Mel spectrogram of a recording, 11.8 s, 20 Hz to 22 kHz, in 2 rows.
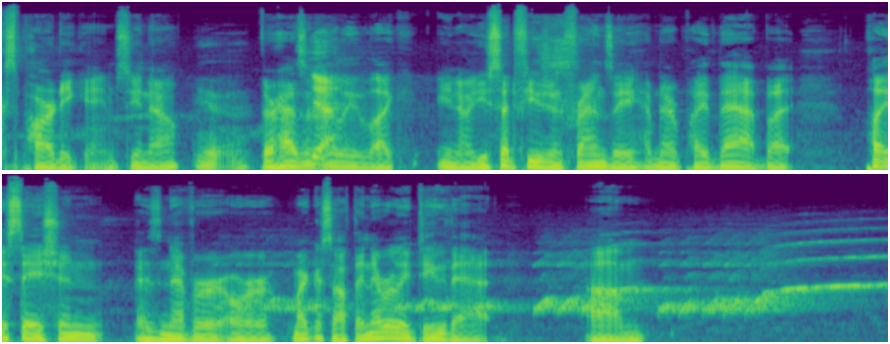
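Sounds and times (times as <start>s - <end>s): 
speech: 0.0s - 10.3s
emergency vehicle siren: 7.7s - 11.8s.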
